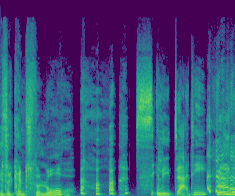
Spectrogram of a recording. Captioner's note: laughing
